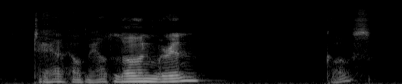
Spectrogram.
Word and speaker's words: Lohengrin: I think it's pronounced, Taya, help me out, Lohengrin. Close. Lohengrin, pronounced L-O, upside down, dui, doing, two, point, two, wop, wop, wop, wop.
